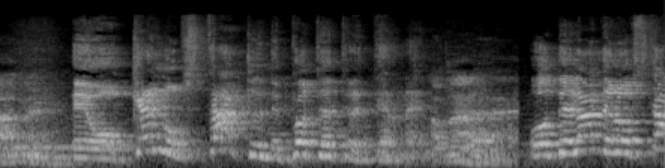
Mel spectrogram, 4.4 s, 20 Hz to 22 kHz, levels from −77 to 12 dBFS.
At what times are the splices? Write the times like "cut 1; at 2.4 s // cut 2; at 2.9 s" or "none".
cut 1; at 3.4 s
